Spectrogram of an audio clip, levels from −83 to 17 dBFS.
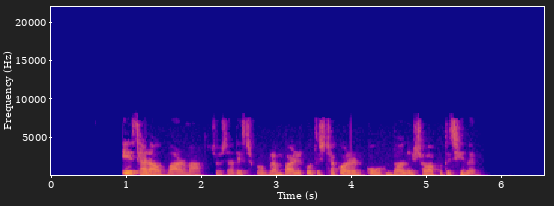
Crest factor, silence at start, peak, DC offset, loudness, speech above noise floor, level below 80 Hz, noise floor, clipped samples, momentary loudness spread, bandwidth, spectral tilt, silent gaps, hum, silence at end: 18 dB; 0.95 s; -2 dBFS; under 0.1%; -19 LUFS; 70 dB; -58 dBFS; -89 dBFS; under 0.1%; 11 LU; 8 kHz; -5 dB/octave; none; 50 Hz at -40 dBFS; 0.85 s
